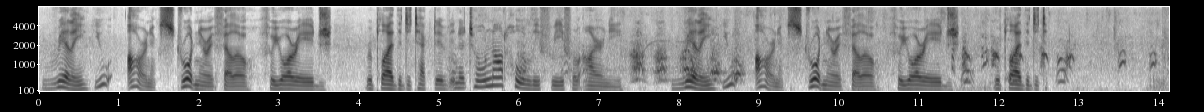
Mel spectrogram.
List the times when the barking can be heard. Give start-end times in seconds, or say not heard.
5.0-8.8, 11.4-14.0.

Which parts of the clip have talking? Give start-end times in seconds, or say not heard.
0.0-7.3, 7.9-12.6.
